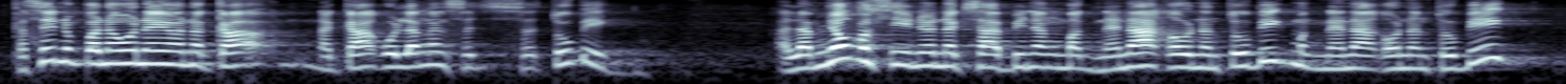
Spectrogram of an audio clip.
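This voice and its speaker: A male pastor telling a personal story in a sermon, animated and laughing at himself as he acts out what people said. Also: extremely high pitch, fairly quick, gravelly. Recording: long reverb of a large hall.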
